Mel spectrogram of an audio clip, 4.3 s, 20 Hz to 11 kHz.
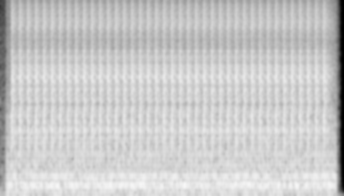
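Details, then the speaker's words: Rapid, regular loud clicking, about 200 per minute for four seconds, from a NeuroStar TMS coil over the left prefrontal cortex (5 cm anterior to motor threshold site) treating major depression in an awake patient; TMS pulse train. "the neurostar TMS system delivers a sequence of 3,000 pulses during a treatment session"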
